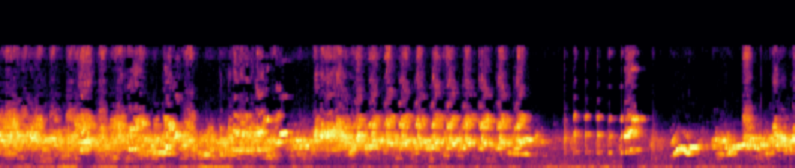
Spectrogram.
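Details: African colour lovebirds in a breeding colony; loud massed chattering for about four seconds, then quieter moments broken by a few clear, separate shrill chirps and a rising squeak.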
